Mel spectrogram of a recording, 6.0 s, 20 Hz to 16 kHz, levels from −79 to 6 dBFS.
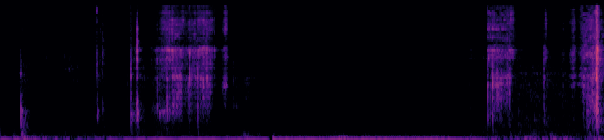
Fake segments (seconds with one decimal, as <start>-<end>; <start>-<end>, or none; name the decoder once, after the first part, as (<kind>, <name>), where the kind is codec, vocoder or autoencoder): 1.2-4.7 (codec, SNAC)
